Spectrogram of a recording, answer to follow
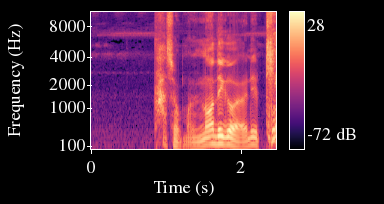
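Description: A pause of near silence with a faint, high, steady tone, then about a second in a man's voice starts: a drawn-out utterance whose pitch rises and falls.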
